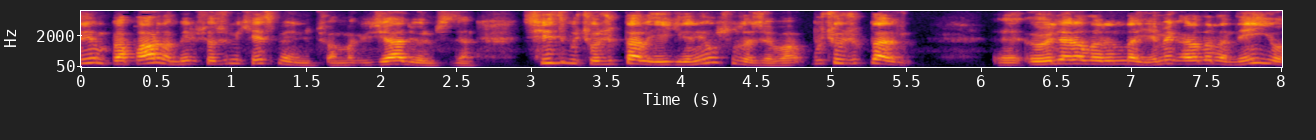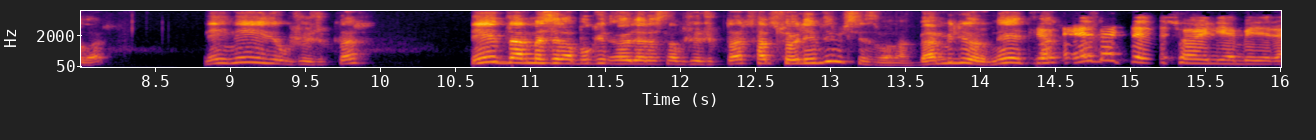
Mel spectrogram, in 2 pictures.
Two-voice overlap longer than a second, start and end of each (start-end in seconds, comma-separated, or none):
none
